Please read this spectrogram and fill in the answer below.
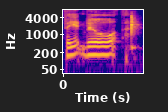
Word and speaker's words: Fayetteville: So you are in Fayetteville, North Carolina.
